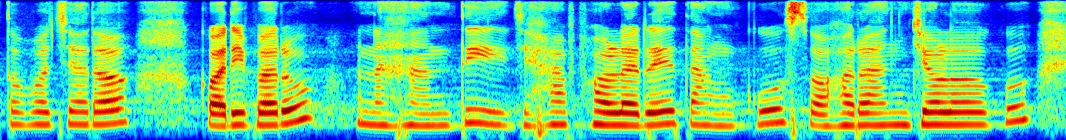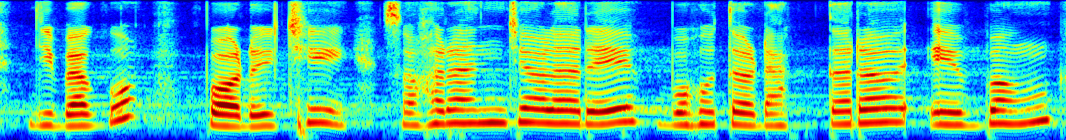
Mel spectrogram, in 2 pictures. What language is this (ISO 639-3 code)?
ori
